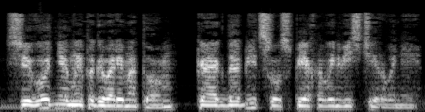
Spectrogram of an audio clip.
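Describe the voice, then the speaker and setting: A man's voice: mid-range voice, wildly swooping pitch, quick pace, creaky, a bit bright, soft background music, full character voice. A man voicing an earnest male student who asks short questions and gives prompts in Russian, recorded on a distant mic.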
